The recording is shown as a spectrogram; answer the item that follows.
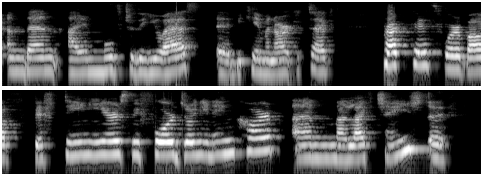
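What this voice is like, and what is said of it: Argentine Spanish accent. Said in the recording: “As you can probably tell by my accent, I'm originally from Argentina.”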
